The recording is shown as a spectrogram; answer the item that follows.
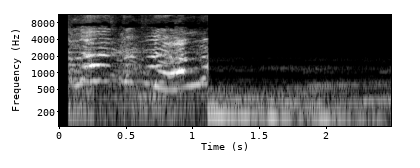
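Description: Children's high-pitched voices shrieking and calling out on a fairground ride. About a second in, the sound cuts off suddenly to a muffled, steady low drone.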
